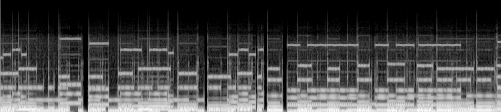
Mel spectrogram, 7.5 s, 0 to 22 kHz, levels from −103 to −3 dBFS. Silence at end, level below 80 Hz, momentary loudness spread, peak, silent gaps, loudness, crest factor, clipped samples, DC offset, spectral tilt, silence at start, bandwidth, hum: 0 s; -14 dBFS; 4 LU; 0 dBFS; none; -15 LUFS; 12 dB; under 0.1%; under 0.1%; -11 dB/octave; 0 s; 5.6 kHz; none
